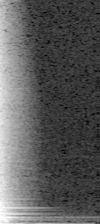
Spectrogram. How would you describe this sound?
Ludwig Snare Drum Rim Shot
Drum, Ludwig, Rim, Shot, Snare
